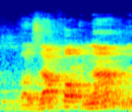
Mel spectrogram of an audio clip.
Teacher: sifat qalqalah itu tidak boleh hilang, karena qaf mati itu pasti harus ada mantulnya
